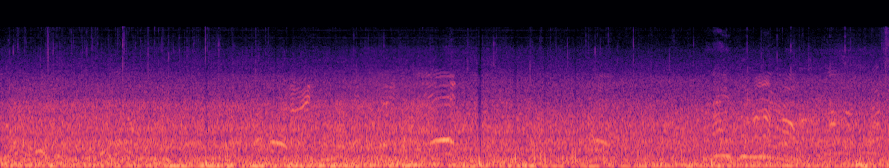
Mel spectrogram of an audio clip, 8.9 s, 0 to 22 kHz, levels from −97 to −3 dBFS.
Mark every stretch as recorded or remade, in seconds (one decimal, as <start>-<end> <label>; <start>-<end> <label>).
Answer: 0.0-3.4 recorded; 3.4-4.5 remade; 4.5-8.9 recorded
